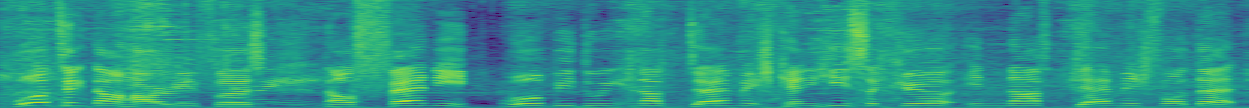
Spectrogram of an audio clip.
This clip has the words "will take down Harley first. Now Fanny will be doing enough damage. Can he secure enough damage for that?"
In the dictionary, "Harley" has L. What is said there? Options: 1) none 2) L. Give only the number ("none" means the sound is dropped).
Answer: 1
